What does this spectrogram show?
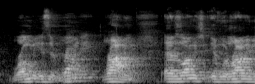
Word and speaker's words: Rami: Rami.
